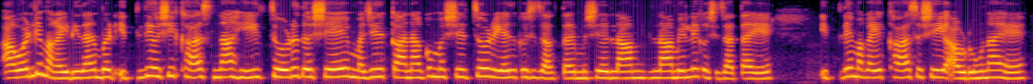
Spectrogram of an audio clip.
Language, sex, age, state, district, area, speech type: Goan Konkani, female, 18-30, Goa, Ponda, rural, spontaneous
